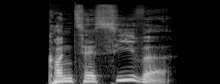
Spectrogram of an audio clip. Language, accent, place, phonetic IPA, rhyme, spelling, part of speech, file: German, Germany, Berlin, [kɔnt͡sɛˈsiːvə], -iːvə, konzessive, adjective, De-konzessive.ogg
- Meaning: inflection of konzessiv: 1. strong/mixed nominative/accusative feminine singular 2. strong nominative/accusative plural 3. weak nominative all-gender singular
